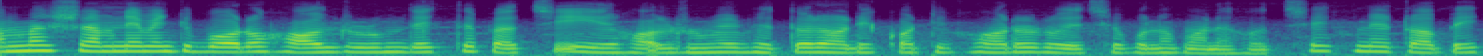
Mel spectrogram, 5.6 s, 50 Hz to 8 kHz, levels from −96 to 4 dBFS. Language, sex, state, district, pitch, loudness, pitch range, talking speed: Bengali, female, West Bengal, Paschim Medinipur, 200 Hz, -17 LUFS, 185-220 Hz, 250 wpm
